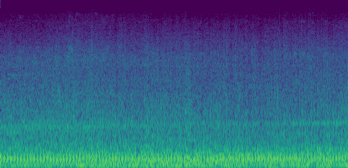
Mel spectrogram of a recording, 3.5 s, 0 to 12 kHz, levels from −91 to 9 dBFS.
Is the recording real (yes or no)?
no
